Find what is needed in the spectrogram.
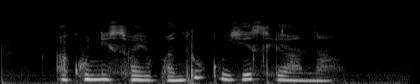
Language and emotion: Russian, sad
